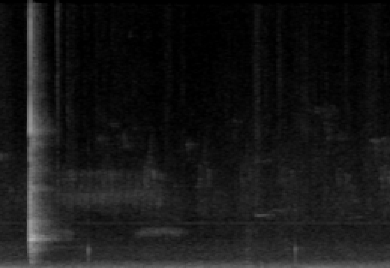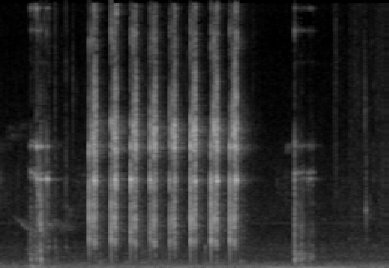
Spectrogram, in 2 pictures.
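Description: Stone knapping by pressure flaking: a copper-tipped flaker on the stone's edge gives a sharp click about half a second in as a flake pops off. Later comes a scraping click, then a run of about eight quick ringing ticks of stone on stone or tool, about four a second, and one more click near the end.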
